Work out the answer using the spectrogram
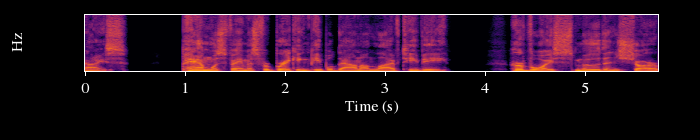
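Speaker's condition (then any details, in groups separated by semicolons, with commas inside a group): No condition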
